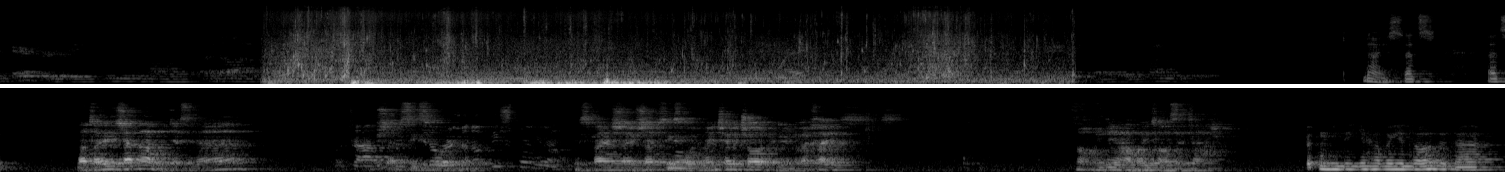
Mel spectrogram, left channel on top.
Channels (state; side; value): different; both; correlation 0.00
